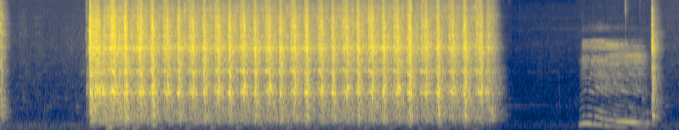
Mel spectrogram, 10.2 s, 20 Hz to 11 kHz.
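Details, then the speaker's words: Harley big wheel bagger after engine rebuild, no oil pressure yet: harsh, clattery cranking at about 2.5 beats per second for six seconds, engine never fires; starter suspected water-damaged, and a damaged crank sensor may explain the no-start. "I got a bad starter. Come on! I got the starter to turn over a second ago, so maybe it'll start now. Here we go. That starter sounds like poo-poo."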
